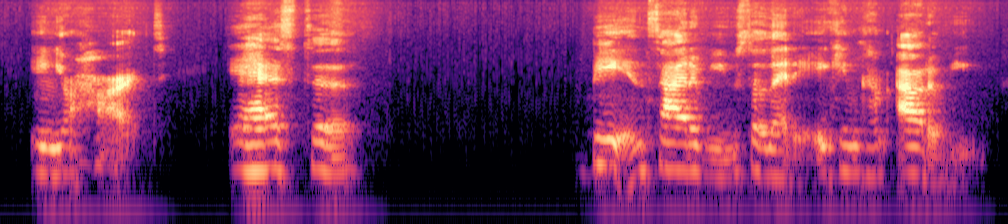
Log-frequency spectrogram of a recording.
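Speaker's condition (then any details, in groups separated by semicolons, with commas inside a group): Cerebral palsy, spastic; now talking and breathing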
